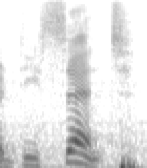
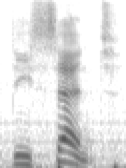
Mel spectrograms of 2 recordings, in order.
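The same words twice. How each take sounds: First: Dissent said clearly, stress on sent; model word. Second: Dissent said again, clearly, stress on sent; model word, repeated. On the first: Teacher leading students in saying Dissent together. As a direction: say Dissent with the class. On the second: Teacher repeating Dissent with students, clearly. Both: Shown as a demonstration. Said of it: "why don't we say it together".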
